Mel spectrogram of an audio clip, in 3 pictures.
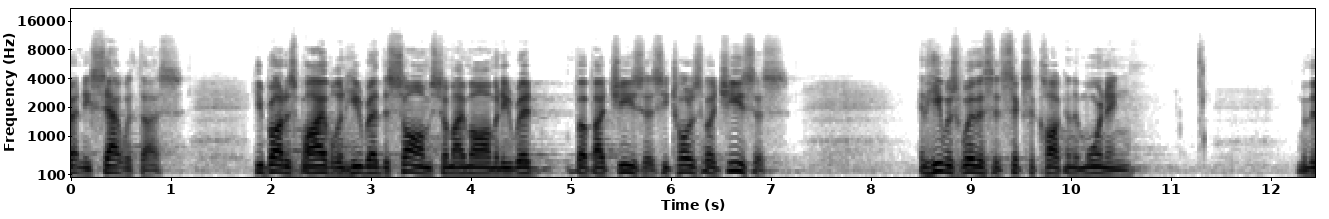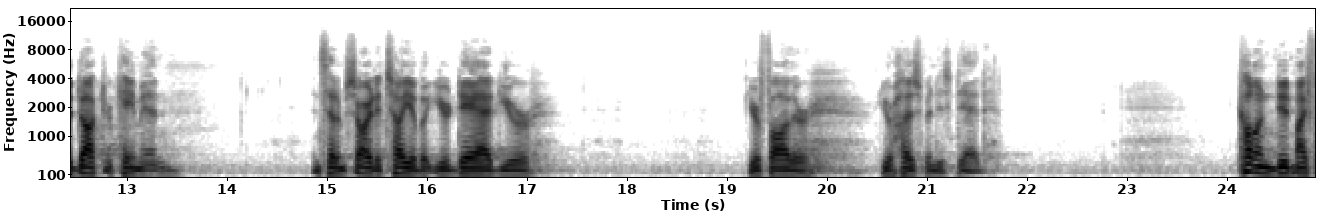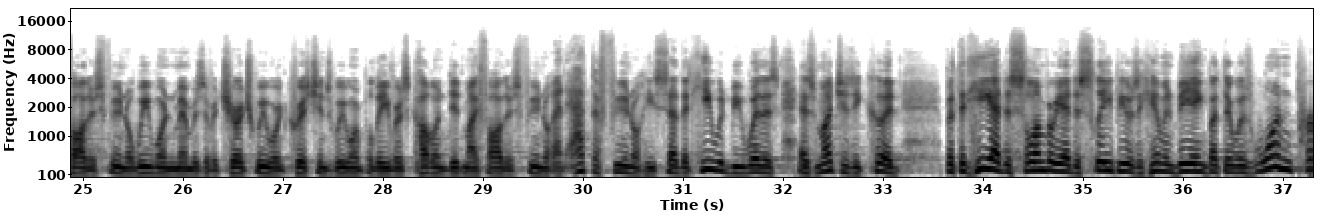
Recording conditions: large echoing room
